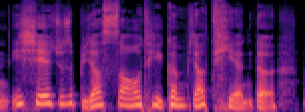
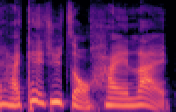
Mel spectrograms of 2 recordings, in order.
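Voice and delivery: ordinary delivery

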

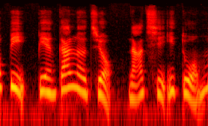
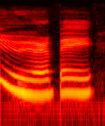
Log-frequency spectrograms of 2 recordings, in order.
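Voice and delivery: slow, drawn-out verse opening; stuck for words; slower than usual. A narrator's reading. Flustered oaf gropes for his verse, slow stalling recital. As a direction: stretch each syllable while stalling.

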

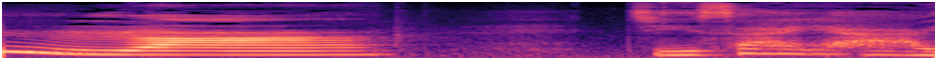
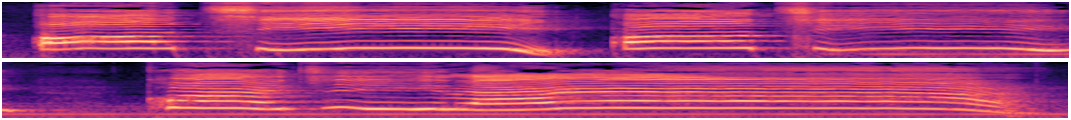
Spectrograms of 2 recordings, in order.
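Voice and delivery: shouting; faster than usual. Acted. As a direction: yell to wake him up. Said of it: "大叫着".

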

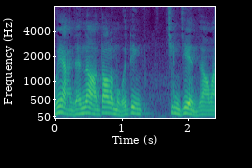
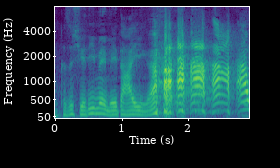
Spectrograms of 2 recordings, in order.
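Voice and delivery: sly laughing aside; much slower than usual. Retold or imitated. Inner thought, sly joke.

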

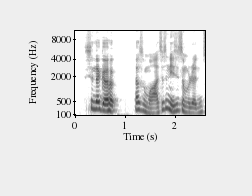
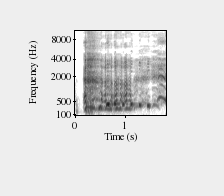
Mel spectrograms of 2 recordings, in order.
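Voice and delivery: loud, high burst of laughter; 11 semitones higher, 10 dB louder than usual. Real, not acted. Laughs at own joke.

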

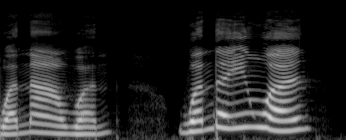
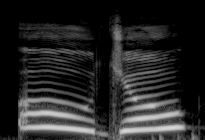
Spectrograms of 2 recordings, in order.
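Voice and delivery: higher, drawn-out bear cry; howling; 4 semitones higher, 3 dB louder than usual. A narrator's reading. Bear to Joe after the laughter, howling. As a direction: howl it out, moderately. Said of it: "the bear howled".

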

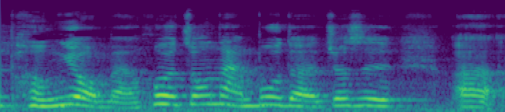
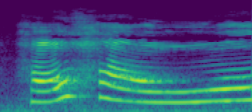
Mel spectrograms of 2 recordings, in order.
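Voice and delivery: gushing aww; 8 semitones higher, 6 dB louder, much slower than usual. Real, not acted. Touched by a kind stranger story.

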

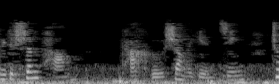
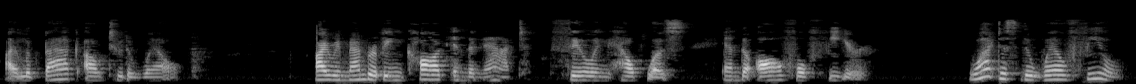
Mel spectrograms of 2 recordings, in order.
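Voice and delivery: plain reading voice

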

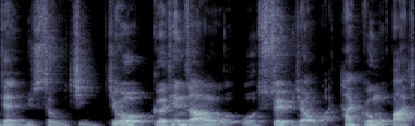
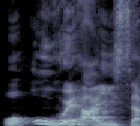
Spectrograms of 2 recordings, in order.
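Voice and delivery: usual speaking voice

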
